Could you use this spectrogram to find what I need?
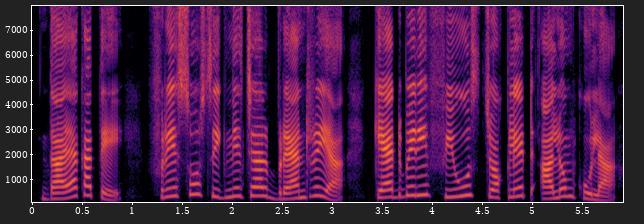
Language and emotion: Santali, neutral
